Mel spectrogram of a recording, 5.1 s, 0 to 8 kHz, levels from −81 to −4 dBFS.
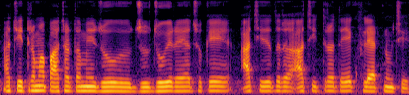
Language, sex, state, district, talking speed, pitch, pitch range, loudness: Gujarati, male, Gujarat, Gandhinagar, 200 wpm, 140 Hz, 135-140 Hz, -18 LUFS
